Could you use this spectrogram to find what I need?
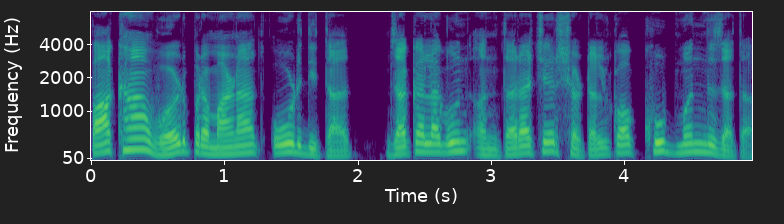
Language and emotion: Goan Konkani, neutral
